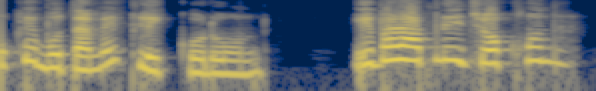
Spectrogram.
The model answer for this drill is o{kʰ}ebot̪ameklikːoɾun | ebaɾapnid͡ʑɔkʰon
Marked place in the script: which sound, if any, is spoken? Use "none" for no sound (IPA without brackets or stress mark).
k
